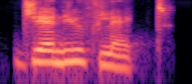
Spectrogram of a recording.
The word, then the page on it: genuflect: Indian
